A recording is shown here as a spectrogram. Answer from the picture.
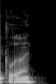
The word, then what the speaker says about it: McLuhan: McLuhan. Yeah. – What is it? McLuhan? – McLuhan.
